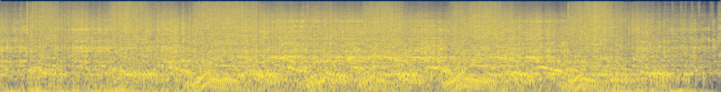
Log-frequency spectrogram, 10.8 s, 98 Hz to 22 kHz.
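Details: Excelsior V-twin motorcycle, first start in 3.5 years after carburetor tinkering, with the carb leaking slightly: fires and runs roughly with uneven, loping beats for several seconds, then dies; it won't keep running.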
